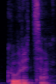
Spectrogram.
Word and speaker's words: курыца: So let me just play the correct pronunciation here with the Belarusian. Гэта курыца. Kuryca. Kuryca.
